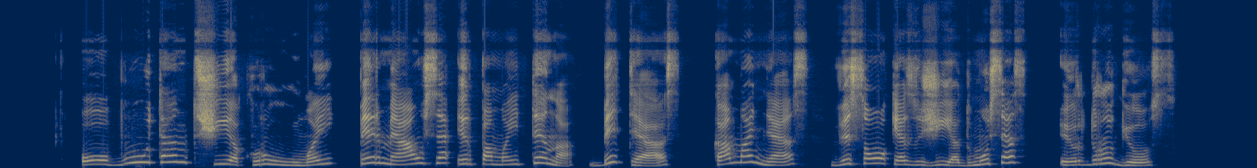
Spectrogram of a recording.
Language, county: Lithuanian, Alytus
